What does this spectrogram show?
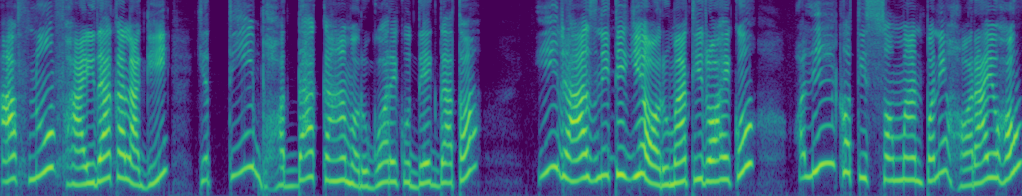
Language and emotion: Nepali, disgusted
